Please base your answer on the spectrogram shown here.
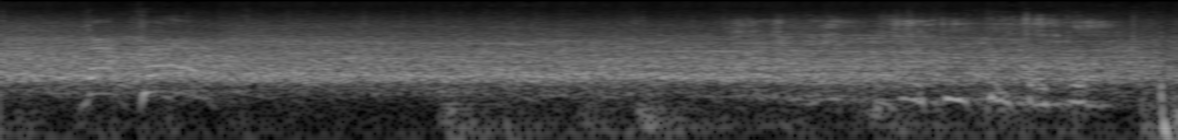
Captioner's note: crowd cheering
